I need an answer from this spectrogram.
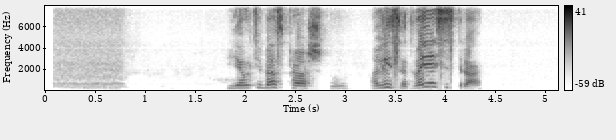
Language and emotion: Russian, angry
